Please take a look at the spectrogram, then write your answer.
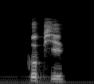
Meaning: past participle of copier
- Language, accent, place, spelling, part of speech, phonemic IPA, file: French, France, Lyon, copié, verb, /kɔ.pje/, LL-Q150 (fra)-copié.wav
